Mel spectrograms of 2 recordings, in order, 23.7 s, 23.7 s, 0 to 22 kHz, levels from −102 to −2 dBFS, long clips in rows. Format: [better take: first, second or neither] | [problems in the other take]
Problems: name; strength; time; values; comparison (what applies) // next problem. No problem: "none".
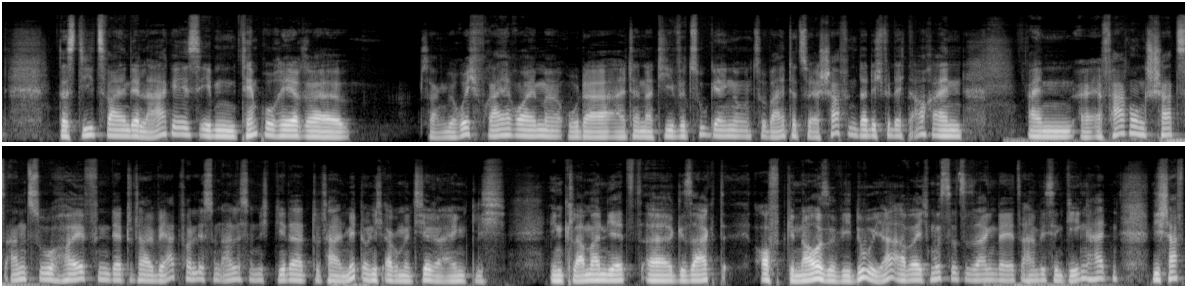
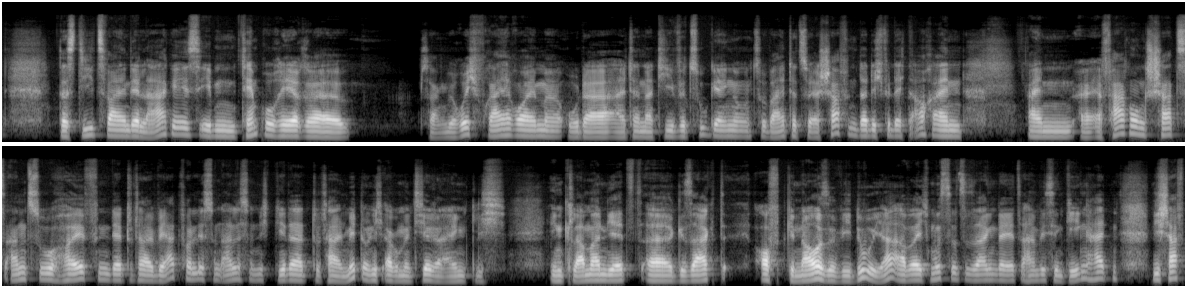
first | thin; somewhat; fading below 500 Hz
